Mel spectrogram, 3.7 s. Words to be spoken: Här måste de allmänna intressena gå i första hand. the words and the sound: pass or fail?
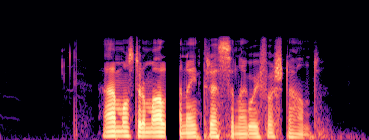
fail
